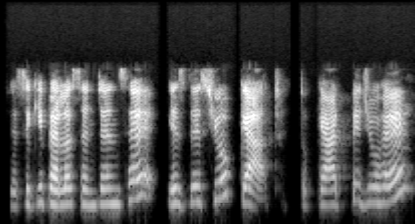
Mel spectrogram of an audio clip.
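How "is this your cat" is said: Is this your cat? rising on cat; slow model question lifting on cat; rising tune. Shown as a demonstration. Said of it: "rising tone होगी।".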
